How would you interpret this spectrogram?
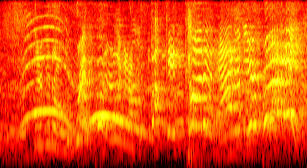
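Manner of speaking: high, loud panicked shriek. Retold or imitated. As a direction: shriek it in horror. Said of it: "you're like".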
